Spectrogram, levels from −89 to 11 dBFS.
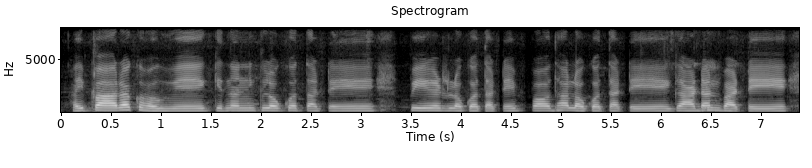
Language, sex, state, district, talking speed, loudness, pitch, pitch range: Bhojpuri, female, Uttar Pradesh, Gorakhpur, 95 wpm, -21 LUFS, 195 Hz, 190-215 Hz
